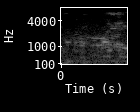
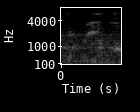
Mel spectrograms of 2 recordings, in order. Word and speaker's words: Cabrillo: When I was growing up, it's pronounced both Cabrillo and Cabrillo. Yes, I know the Spanish pronunciation of Cabrillo. Okay? But, it's almost like saying the correct Spanish pronunciation.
